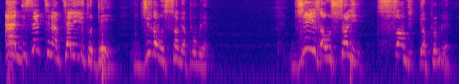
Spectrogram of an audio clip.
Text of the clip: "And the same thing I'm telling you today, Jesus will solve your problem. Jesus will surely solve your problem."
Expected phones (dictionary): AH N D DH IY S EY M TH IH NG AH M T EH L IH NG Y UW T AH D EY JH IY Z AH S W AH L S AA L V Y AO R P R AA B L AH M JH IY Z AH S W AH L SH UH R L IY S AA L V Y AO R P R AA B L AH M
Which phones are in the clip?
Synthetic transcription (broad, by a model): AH N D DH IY S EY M T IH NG AH M T EH L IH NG Y UW T AH D EY JH IY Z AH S W AH L S AA L V Y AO P R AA B L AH M JH IY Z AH S W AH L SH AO L IY S AA L V Y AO P R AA B L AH M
